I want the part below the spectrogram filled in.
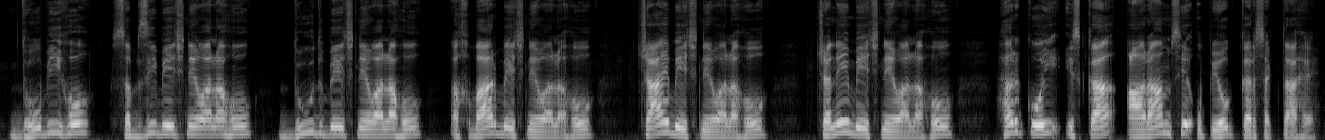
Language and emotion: Hindi, neutral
